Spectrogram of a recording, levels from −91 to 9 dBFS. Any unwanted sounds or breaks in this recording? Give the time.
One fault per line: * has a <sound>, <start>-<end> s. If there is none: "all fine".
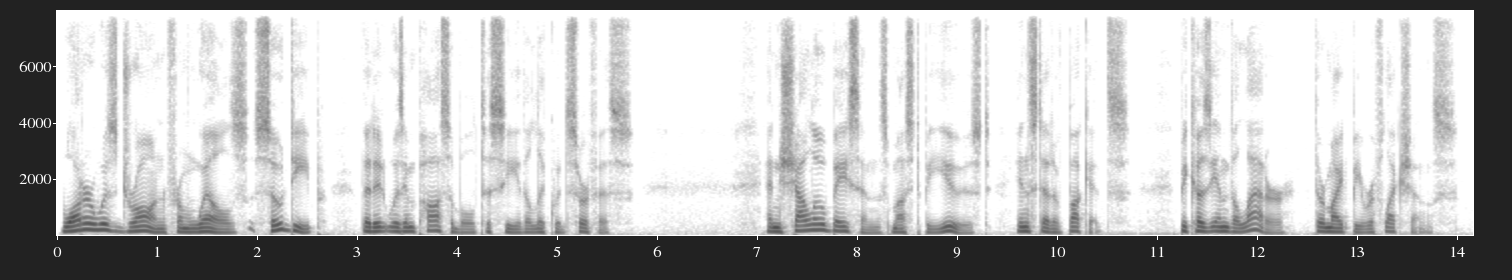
all fine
